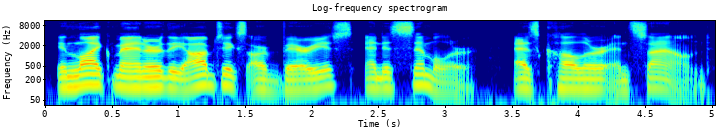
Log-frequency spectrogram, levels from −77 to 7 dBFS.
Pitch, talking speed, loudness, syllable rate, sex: 110 Hz, 155 wpm, -20 LUFS, 4.6 syllables/s, male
